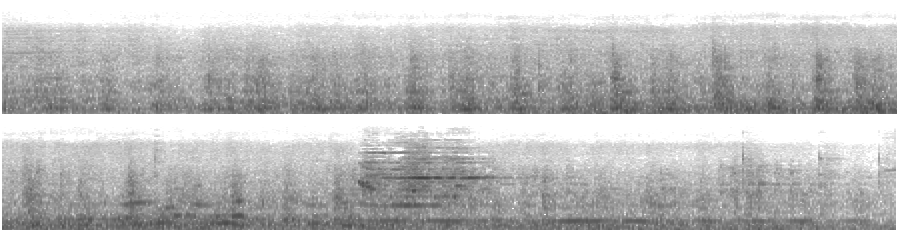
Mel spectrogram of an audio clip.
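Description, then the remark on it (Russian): A train rolls along with a steady, rhythmic clatter of wheels over rail joints on curves, loud, then a hiss and a high squeal of braking as it slows and stops at a large station, Berzhula. “Поезд застучал на стыках поворотов и остановился.”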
